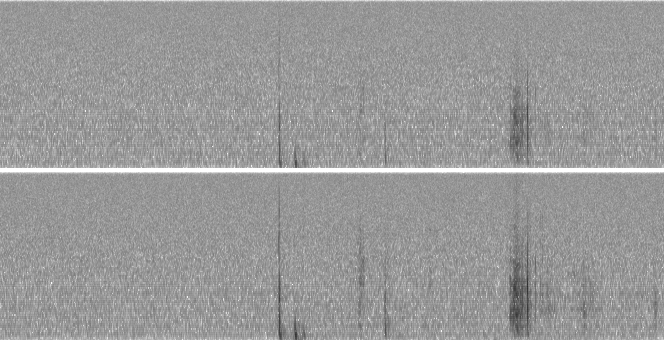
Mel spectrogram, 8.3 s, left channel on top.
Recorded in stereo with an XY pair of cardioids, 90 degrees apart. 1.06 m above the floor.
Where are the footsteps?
50° right.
